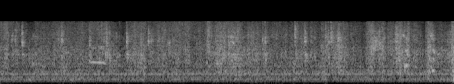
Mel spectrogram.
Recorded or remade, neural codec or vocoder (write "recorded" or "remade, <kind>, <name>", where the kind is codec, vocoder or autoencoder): recorded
